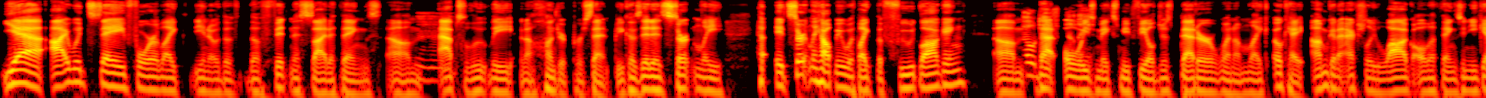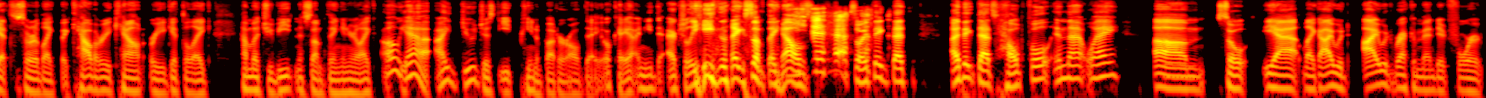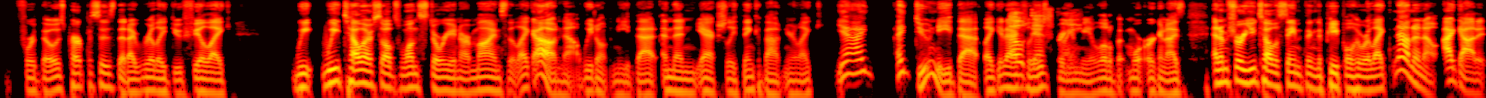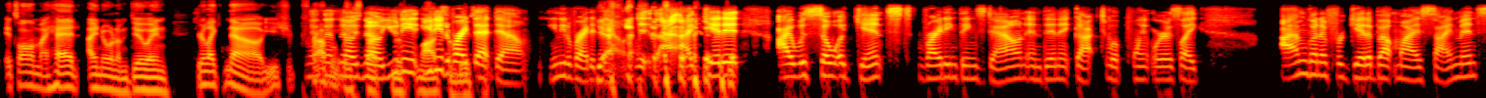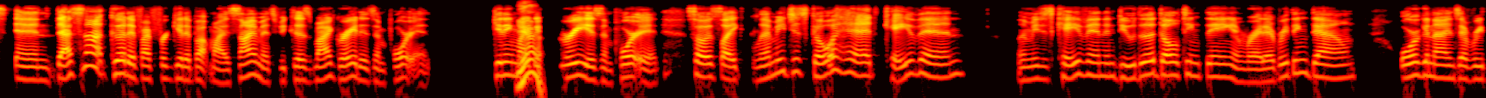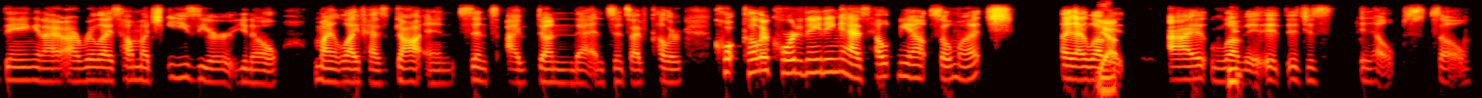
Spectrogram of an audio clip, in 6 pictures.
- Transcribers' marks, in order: other background noise; laughing while speaking: "eat, like, something else"; laughing while speaking: "Yeah"; laughing while speaking: "Yeah"; laugh; tapping
- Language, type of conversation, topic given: English, unstructured, Which apps have genuinely improved your day-to-day routine recently, and what personal stories show their impact?
- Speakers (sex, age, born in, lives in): female, 35-39, United States, United States; male, 45-49, United States, United States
